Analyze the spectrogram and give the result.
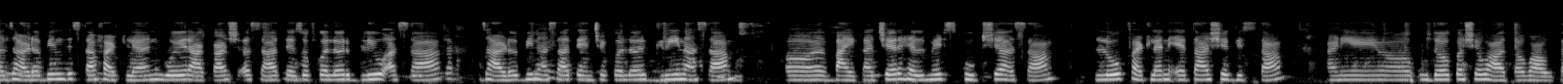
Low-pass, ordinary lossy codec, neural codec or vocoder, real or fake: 7.2 kHz; none; none; real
